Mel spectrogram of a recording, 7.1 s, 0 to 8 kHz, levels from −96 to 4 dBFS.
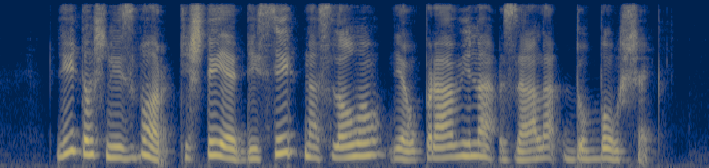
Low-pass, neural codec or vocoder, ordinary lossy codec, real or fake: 7.2 kHz; codec, 44.1 kHz, 1.7 kbps, Pupu-Codec; none; fake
